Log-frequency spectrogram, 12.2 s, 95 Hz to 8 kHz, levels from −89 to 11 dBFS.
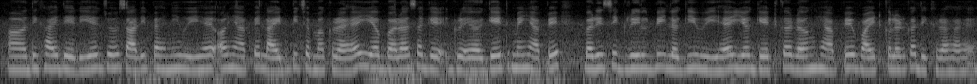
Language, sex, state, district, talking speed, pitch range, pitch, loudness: Hindi, female, Chhattisgarh, Bastar, 220 wpm, 200-220 Hz, 210 Hz, -34 LUFS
